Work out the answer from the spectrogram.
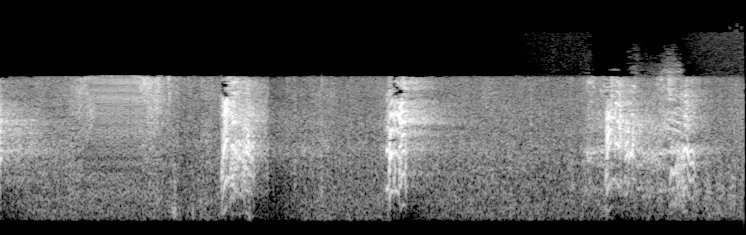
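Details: In the wild, a macaw gives three loud, rough, grating squawks a couple of seconds apart, with a constant noisy hiss between the calls.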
